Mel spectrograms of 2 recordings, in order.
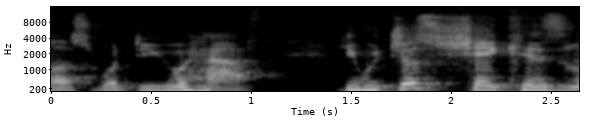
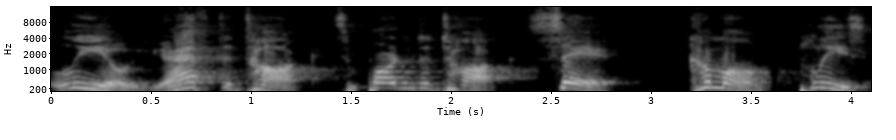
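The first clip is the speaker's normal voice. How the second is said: desperate, high, pleading, coaxing voice; 5 semitones higher than usual. Retelling how the parents spoke to their son, imitating pleading.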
